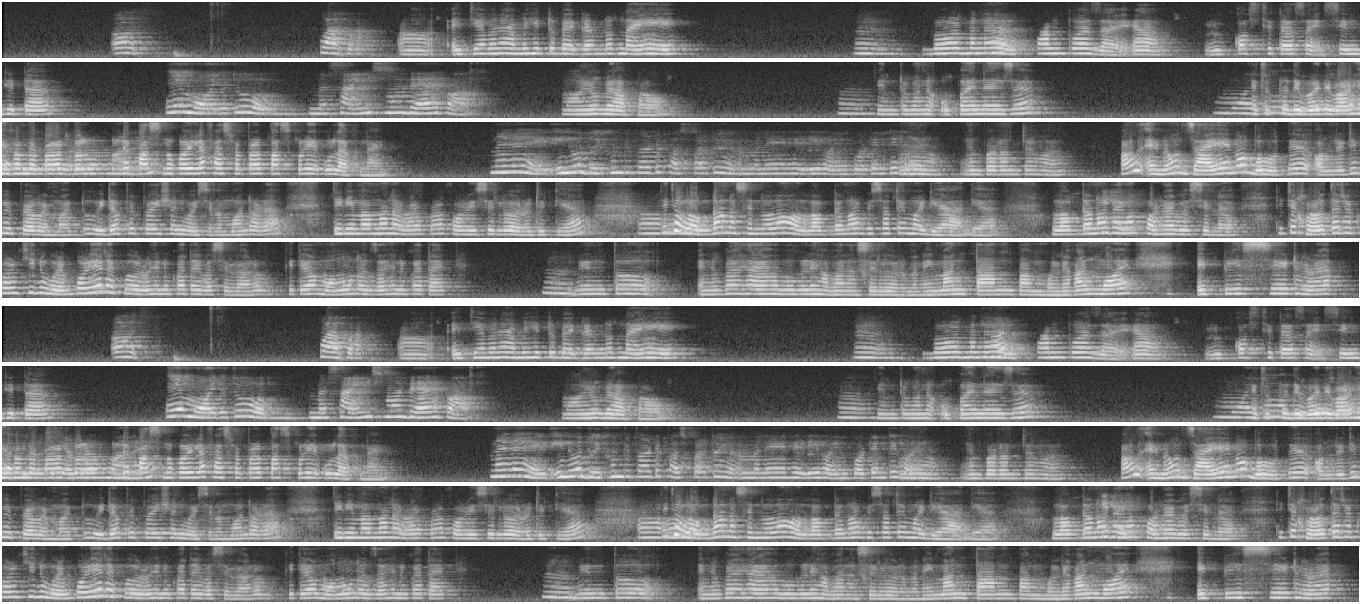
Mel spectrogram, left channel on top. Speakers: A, on the right; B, on the left.
A: অ' কোৱা কোৱা।
B: অ' এতিয়া মানে আমি সেইটো বেগ গ্ৰাউণ্ডত নাইে
A: উম
B: বৰ মানে
A: কিহৰ?
B: টান পোৱা যায় আহ উম কচথিতা চাই চিন থিতা,
A: এ মইততো চাইন্স মই বেয়াই পাওঁ।
B: মইো বেয়া পাওঁ।
A: উম।
B: কিন্ত মানে উপাই নাই যে,
A: মইতো
B: সেইটোততো
A: প্ৰিপেৰেচনে
B: দিবই দিব, আৰু
A: বাদ
B: সেইখন
A: দিলো
B: পেপাৰত
A: যেতিয়াৰ
B: ব'ল
A: পৰা হোৱা
B: বোলে
A: নাই।
B: পাছ নকৰিলে ফাৰ্ষ পাছ কৰি একো লাভ নাই।
A: নাই নাই এনেও দুইখন পেপাৰতে পাছ কৰাতটো মানে হেৰি হয়। ইম্পৰ্টেণ্টে হয়।
B: উম ইম্পৰ্টেণ্ট হয়। আৰু এনেও যায়ে ন বহুত, অলৰেডি প্ৰিপেয়াৰ কৰিম, মই টো উইদাউট প্ৰিপ্ৰয়াৰেচন গৈছিলোঁ, মই ধৰা তিনিমাহমান আগৰ পৰা পঢ়িছিলোঁ আৰু তেতিয়া,
A: অ
B: তেতিয়া
A: অ
B: লকডাউন আছিল। নলওঁ, লকডাউনৰ পিছতে মই দিয়া, দিয়া লকডাউনৰ
A: কেই তাৰিখ
B: টাইমত পঢ়া গৈছিলে, তেতিয়া ঘৰতে থা কৰো, কিনো কৰিম। কৰিয়ে থাকো আৰু সেনেকুৱাত টাইপ আছিলো আৰু, কেতিয়াবা মনো নাযায় সেনেকুৱা টাইপ।
A: উম
B: এদিনতো এনেকুৱা সেৱয়া হ'ব বুলি ভবা নাছিলো আৰু মানে ইমান টান পাম বুলি, কাৰণ মই এ পি এছ চি ধৰা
